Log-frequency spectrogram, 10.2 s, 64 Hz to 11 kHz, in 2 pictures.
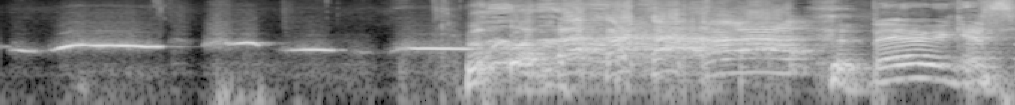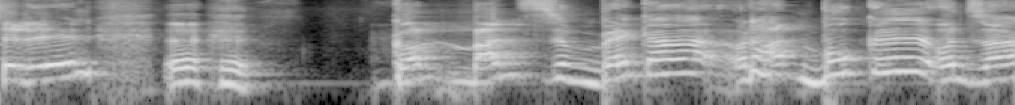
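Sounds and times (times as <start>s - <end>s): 
person whistling short notes: 0.0s - 2.4s
speech: 2.3s - 10.1s
breathy laughter: 2.4s - 4.4s.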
